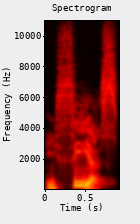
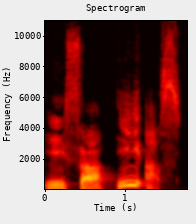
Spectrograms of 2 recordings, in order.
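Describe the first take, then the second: First: The middle vowels merge into one diphthong. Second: The middle vowels are said as separate syllables. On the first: The speaker calls it wrong. "you'd naturally pronounce it Isias ... that middle diphthong" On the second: The speaker calls it right. "it's actually got four syllables, and so we would pronounce it Isaias"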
